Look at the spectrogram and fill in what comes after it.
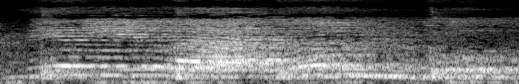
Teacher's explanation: jangan ditahan bacanya, cukup dimasukkan saja ke huruf lamnya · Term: idgham bilaguna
